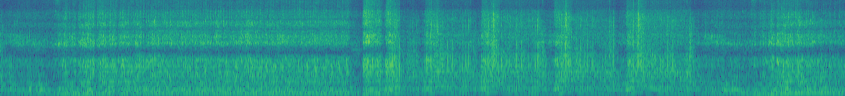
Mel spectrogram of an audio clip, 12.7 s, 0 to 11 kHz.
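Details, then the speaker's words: Turbo Foxbody Mustang, microphone at the exhaust, after rewiring the starter solenoid trigger through a relay to stop it blowing the 10 amp fuse: even steady idle, then sharp clean throttle blips, no misfire; running healthy. "I'm going to put my microphone at the back here so you can get a full on exhaust clip."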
